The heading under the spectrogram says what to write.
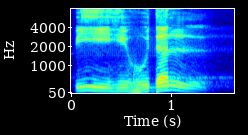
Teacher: Ada tanwin bertemu dengan huruf la disebut dengan idgham bila gunnah.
